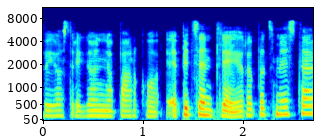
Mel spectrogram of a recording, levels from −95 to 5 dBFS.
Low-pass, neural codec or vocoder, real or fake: 7.2 kHz; codec, 16 kHz, 16 kbps, FreqCodec, smaller model; fake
